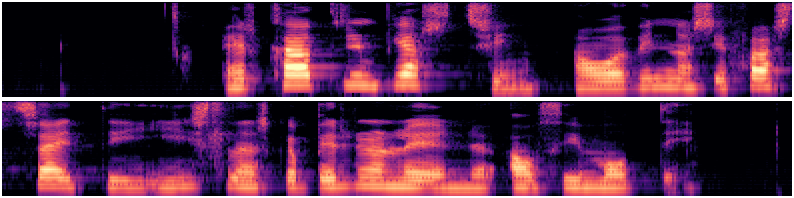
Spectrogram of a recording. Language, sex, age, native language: Icelandic, female, 40-49, Icelandic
